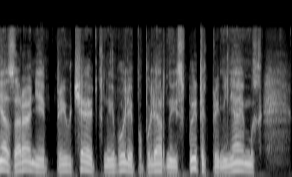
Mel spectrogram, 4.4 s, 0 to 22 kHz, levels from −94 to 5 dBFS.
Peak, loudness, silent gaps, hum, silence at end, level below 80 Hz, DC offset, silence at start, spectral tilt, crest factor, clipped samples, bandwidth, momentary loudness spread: -6 dBFS; -25 LUFS; none; none; 0.1 s; -60 dBFS; under 0.1%; 0 s; -4 dB/octave; 18 dB; under 0.1%; 12.5 kHz; 9 LU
